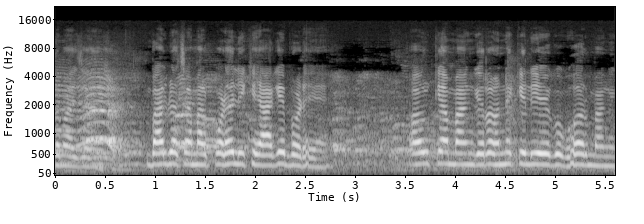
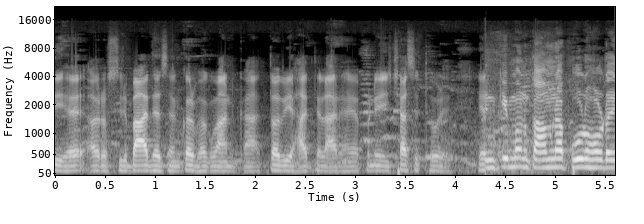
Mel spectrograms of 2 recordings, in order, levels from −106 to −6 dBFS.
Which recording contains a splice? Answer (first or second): second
